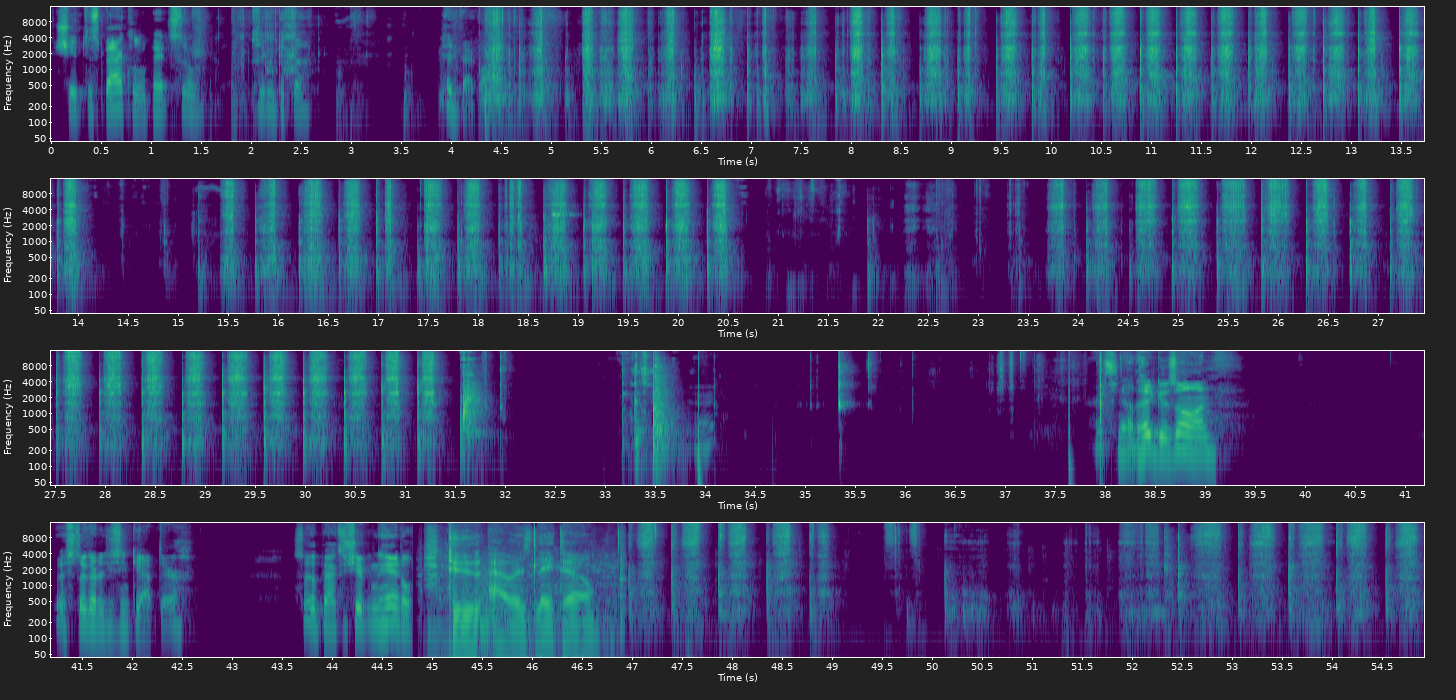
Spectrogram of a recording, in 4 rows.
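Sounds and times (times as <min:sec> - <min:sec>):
file rasping on wood: 0:04.3 - 0:14.2, 0:15.2 - 0:20.6, 0:23.7 - 0:31.4, 0:46.9 - 0:49.1, 0:50.2 - 0:54.9.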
